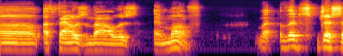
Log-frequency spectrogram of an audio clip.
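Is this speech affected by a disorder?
Yes: cerebral palsy.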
